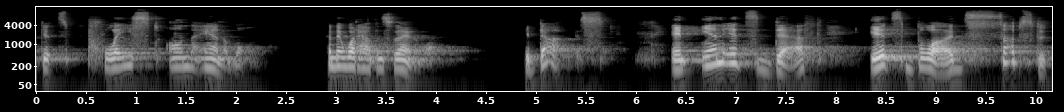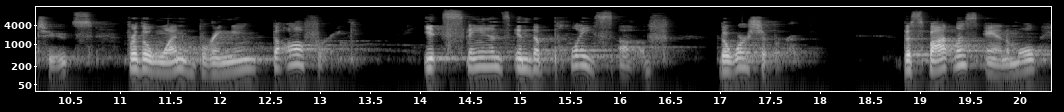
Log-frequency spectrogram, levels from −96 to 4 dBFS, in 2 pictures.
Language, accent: English, American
